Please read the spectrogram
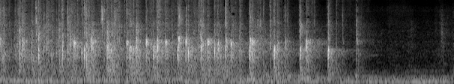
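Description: Audience applauding, a quick patter of many hand claps that dies away near the end.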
